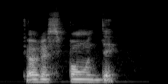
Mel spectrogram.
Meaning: first/second-person singular imperfect indicative of correspondre
- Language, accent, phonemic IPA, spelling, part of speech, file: French, Canada, /kɔ.ʁɛs.pɔ̃.dɛ/, correspondais, verb, LL-Q150 (fra)-correspondais.wav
